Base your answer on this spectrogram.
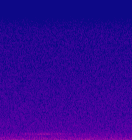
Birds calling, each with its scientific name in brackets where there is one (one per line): unidentified bird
